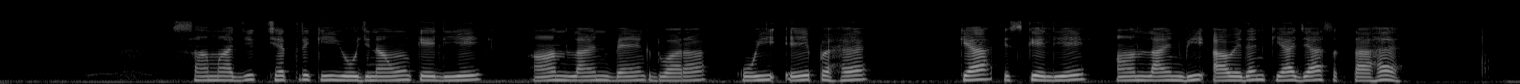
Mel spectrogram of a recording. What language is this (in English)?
Hindi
